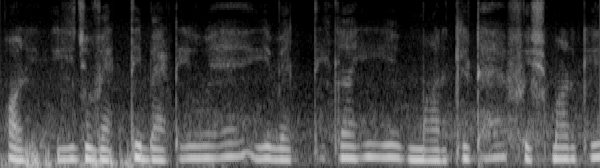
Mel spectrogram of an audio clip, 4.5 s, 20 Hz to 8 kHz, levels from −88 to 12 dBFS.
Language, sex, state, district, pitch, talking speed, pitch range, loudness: Hindi, female, Bihar, Katihar, 205 Hz, 215 wpm, 190-215 Hz, -18 LUFS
